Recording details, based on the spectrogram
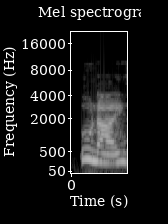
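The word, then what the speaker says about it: Unhei: here what's your name unai sedunai unai the girl ass crunching up her face some kids chanted no no it's spelled u-n-h-e-i it's pronounced the boy said like you hey what about you hey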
